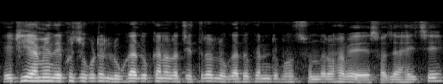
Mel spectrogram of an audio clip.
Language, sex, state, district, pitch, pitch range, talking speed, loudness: Odia, male, Odisha, Malkangiri, 140 Hz, 125-150 Hz, 190 wpm, -18 LUFS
